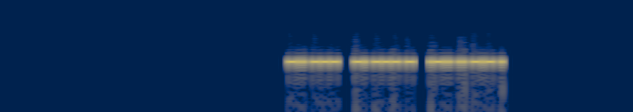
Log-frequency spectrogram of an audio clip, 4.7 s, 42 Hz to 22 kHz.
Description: Morse code, heard as a keyed tone, about 69 wpm, 700 Hz. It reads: DO NOT LIKE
